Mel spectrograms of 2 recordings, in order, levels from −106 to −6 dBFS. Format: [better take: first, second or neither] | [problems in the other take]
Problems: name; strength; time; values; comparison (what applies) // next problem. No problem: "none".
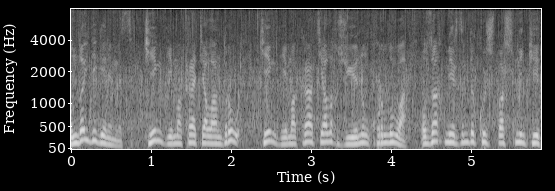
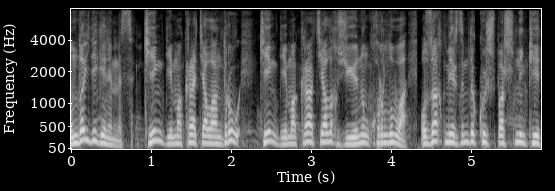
second | background sound (Boiling); 15 dB below the speech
